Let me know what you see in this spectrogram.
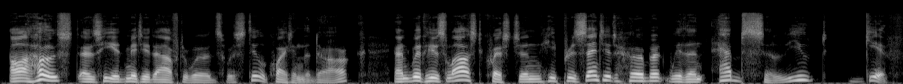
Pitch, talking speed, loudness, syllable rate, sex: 135 Hz, 160 wpm, -20 LUFS, 4.6 syllables/s, male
